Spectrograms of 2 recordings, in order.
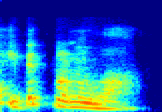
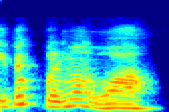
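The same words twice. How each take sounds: First: Said in the usual way. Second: A scornful repeat of the younger husband's jab; mocking condescension. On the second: Wife's younger husband sneering at her offer, mock scorn. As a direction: toss it off dismissively, imitating him. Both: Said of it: "이렇게 얘기를 하는 거예요".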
